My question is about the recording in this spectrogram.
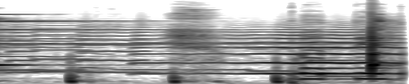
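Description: Kirtan accompaniment between sung lines: steady held chords of a harmonium, with sharp percussion strikes about every half second and the singer's voice returning at the very end.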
